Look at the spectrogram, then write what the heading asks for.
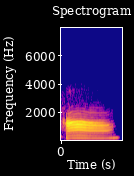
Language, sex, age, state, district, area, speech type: Maithili, female, 18-30, Bihar, Muzaffarpur, urban, conversation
